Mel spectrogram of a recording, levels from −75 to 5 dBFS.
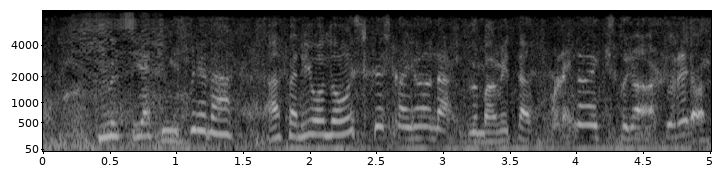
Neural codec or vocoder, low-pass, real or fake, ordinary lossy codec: codec, 16 kHz, 4 kbps, X-Codec, HuBERT features, trained on LibriSpeech; 7.2 kHz; fake; Opus, 16 kbps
